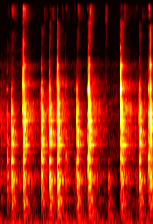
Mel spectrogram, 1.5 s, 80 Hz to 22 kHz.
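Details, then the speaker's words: 2003 Toyota Sienna front brakes, previous botched job used silicone instead of hardware kit; silicone removed, pressing brake gives quick uneven metallic clicks, about a dozen in two seconds, loose pads rattling in the caliper bracket from missing hardware clips. "so I removed all of the silicone just to show you guys what it sounds like without a hardware kit this is the noise you would hear every time you push the brake"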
